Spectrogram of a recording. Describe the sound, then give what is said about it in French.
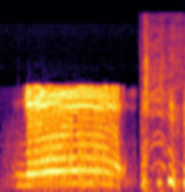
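A voice imitates a calf's bleat with one long, steady, strongly harmonic call that holds for over a second, followed by a short burst of speech. “Le petit veau. Oh, le petit veau, vas-y donc.”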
